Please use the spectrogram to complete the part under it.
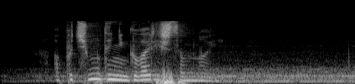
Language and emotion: Russian, angry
